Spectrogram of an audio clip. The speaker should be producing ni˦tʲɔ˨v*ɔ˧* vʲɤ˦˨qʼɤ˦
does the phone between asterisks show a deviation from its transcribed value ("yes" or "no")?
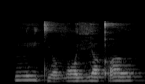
no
